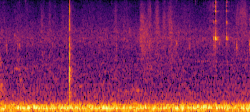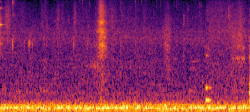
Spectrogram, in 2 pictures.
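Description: A towel patted and pressed against the face, giving a few faint soft taps and rustles over a steady low hum of room noise.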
